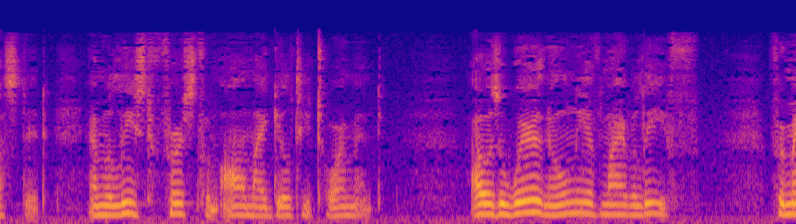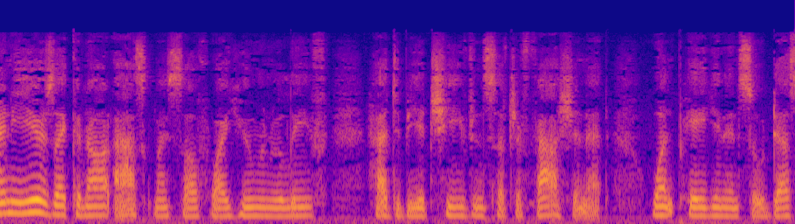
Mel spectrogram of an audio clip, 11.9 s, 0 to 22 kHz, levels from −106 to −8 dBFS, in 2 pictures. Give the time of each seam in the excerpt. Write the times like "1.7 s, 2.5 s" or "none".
1.2 s, 1.5 s, 4.1 s, 11.0 s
